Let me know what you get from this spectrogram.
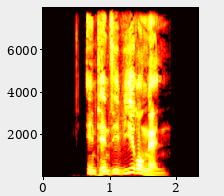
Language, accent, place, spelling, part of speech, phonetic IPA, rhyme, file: German, Germany, Berlin, Intensivierungen, noun, [ɪntɛnziˈviːʁʊŋən], -iːʁʊŋən, De-Intensivierungen.ogg
- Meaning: plural of Intensivierung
